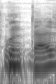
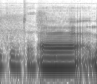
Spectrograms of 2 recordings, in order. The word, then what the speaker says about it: Countach: Oui, alors 70, c'est la Countach, je ne sais pas exactement la prononciation. – Moi, je dirais Countach, voilà. – J'ai toujours dit Countach.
